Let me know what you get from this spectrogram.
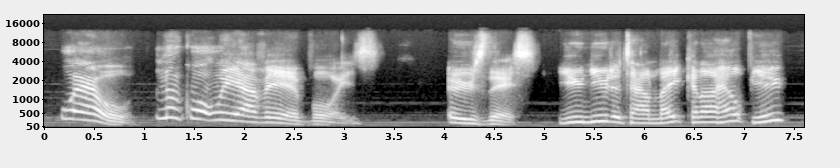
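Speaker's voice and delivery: grinning, commanding leader-type voice. Voicing the grinning leader of a group greeting a newcomer: grinning gang leader voice. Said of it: "he grins a blackened teeth grin, and he goes".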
